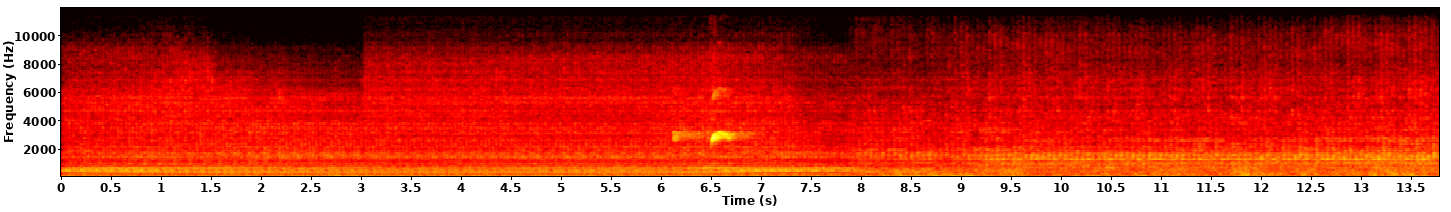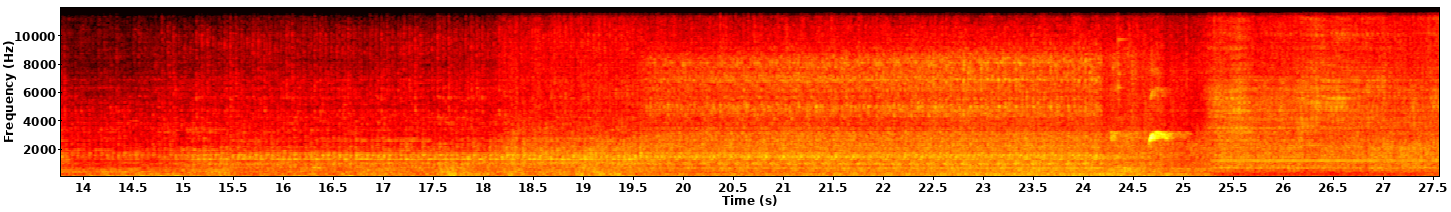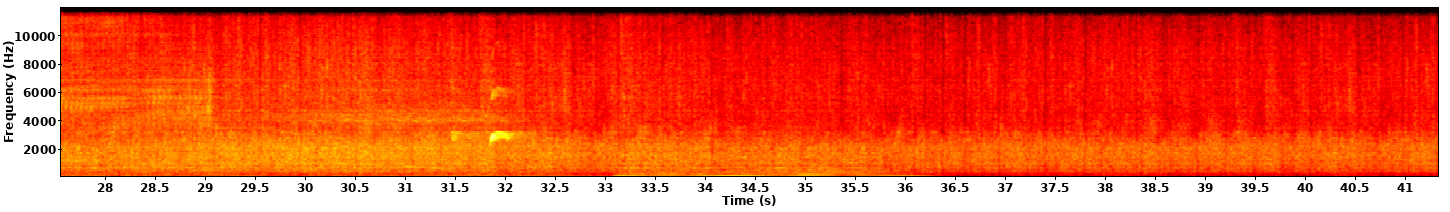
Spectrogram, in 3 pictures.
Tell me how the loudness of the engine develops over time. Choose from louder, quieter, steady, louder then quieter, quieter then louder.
louder then quieter.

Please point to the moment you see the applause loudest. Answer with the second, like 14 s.
30 s.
